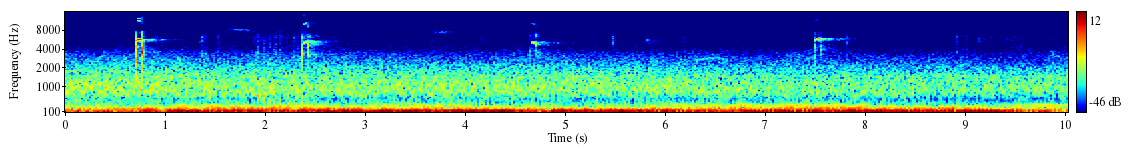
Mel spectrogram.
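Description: A bird calling with four short, high, downward-slurred chips a couple of seconds apart, over a steady low rumble.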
